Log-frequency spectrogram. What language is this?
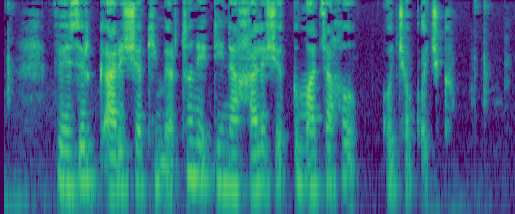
Mingrelian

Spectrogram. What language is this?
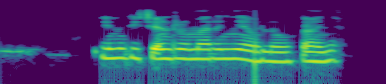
Luo (Kenya and Tanzania)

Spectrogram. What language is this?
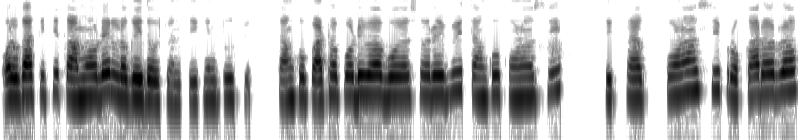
Odia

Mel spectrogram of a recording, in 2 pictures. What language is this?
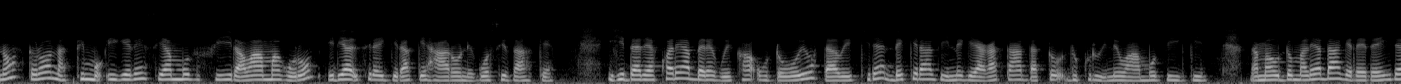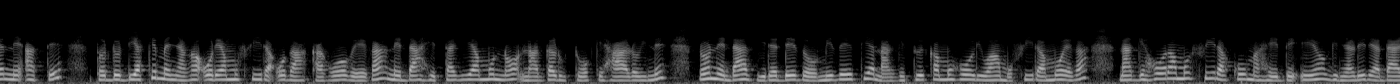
Kikuyu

